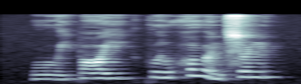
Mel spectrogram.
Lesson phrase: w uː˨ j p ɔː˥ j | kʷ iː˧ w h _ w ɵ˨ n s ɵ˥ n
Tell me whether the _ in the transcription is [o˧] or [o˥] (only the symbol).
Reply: o˥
